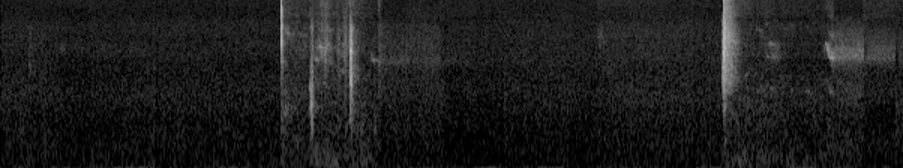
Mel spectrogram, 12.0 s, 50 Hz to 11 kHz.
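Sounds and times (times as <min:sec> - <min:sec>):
sharp click: 0:09.6 - 0:09.9.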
